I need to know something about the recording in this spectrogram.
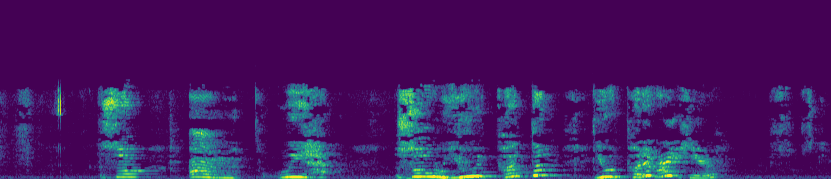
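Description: A young boy talks with animation, close by.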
